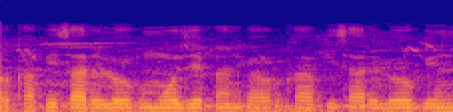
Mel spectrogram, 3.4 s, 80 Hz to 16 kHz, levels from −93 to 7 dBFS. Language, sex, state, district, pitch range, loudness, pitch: Hindi, male, Odisha, Malkangiri, 115-120 Hz, -18 LUFS, 115 Hz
